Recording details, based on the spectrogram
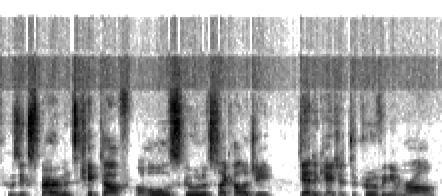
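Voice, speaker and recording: Fast-talking Irish man, bright tone. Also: fairly high pitch. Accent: Irish, Munster. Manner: quick, chatty, wry. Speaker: podcast host. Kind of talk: casual explanatory chat.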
